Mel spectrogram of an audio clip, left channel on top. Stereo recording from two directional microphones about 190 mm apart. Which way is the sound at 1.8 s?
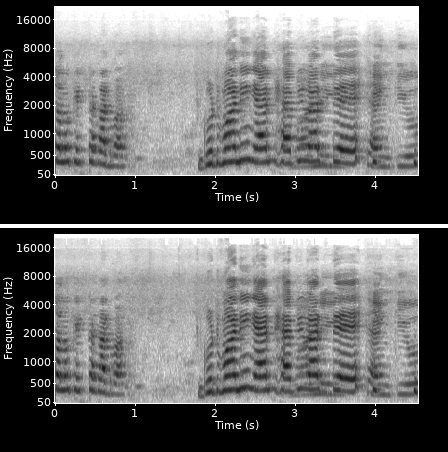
Centre (ahead or behind).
